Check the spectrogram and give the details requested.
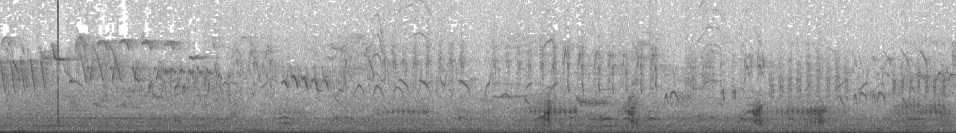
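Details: Lots of Canada goose goslings feeding and resting at close range. High, thin peeps chatter throughout, joined by a few louder, lower nasal notes near the middle and end, over low background rumble.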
